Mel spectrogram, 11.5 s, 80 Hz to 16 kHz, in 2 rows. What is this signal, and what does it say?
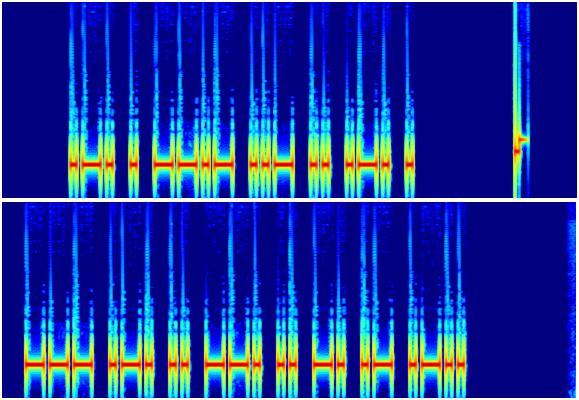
Morse code, heard as a keyed tone, about 20 wpm, 700 Hz. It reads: REQUIRE ORIGINAL
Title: Sentences from Top 900 Words - New Word Drill - 20wpm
